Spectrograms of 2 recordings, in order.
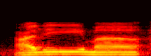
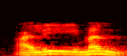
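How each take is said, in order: First: عليما ending in a long aa with no n; pause form. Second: عليما read as aliman, with the n sound; with tanween. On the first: Teacher demonstrating the pause on the word for students. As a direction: stop on عليما as alimaa. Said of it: "يقف عليها إيه؟". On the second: Teacher reading the written word before showing the pause form. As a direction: say عليما ending in -an. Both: Shown as a demonstration.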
